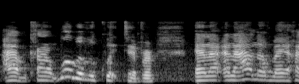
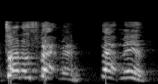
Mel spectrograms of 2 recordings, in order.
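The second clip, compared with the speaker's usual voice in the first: high mimicking cartoon voice; high-pitched mock demand; Stewie; 7 semitones higher than usual. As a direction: echo the heckler in a high caricature. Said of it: "He sounds like Stewie".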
